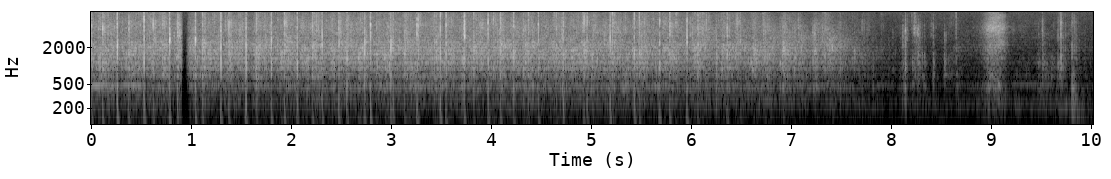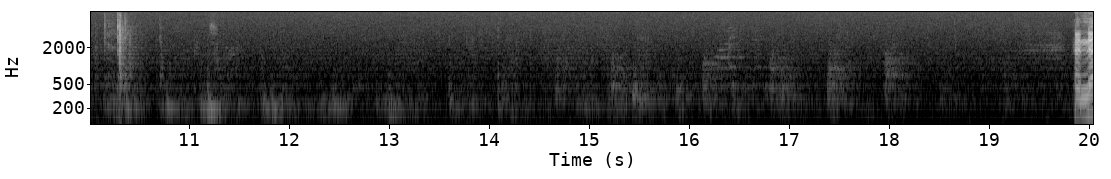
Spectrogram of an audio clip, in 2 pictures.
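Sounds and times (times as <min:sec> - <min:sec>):
audience applause: 0:00.0 - 0:08.1.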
